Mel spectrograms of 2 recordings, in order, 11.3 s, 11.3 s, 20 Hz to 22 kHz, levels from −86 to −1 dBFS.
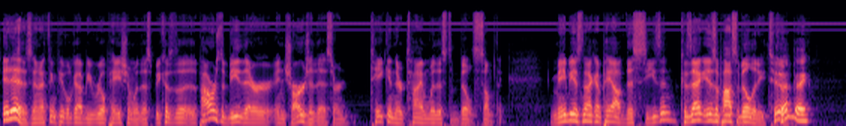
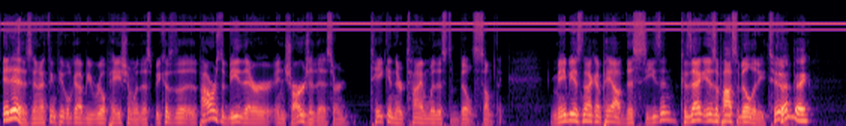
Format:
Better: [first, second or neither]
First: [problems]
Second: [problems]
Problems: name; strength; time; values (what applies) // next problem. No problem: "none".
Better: first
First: high-pitched whine; faint; throughout; 11 kHz, 25 dB below the speech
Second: high-pitched whine; loud; throughout; 11 kHz, 7 dB below the speech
